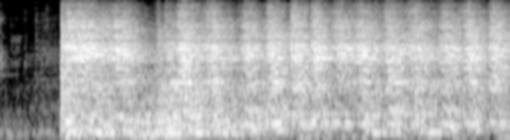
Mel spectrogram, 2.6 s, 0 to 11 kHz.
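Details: Big-block V8 with an EFI computer, fuel pump primed but not kicking on during cranking: starter churns at roughly four to five beats a second with no firing; cranks but won't catch.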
